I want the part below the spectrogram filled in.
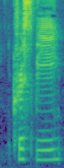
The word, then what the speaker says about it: Chrisby: We hear about a girl named Crispy. It's spelled C-H-R-I-S-B-Y. So not crispy like bacon, but like spelled sort of like that.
